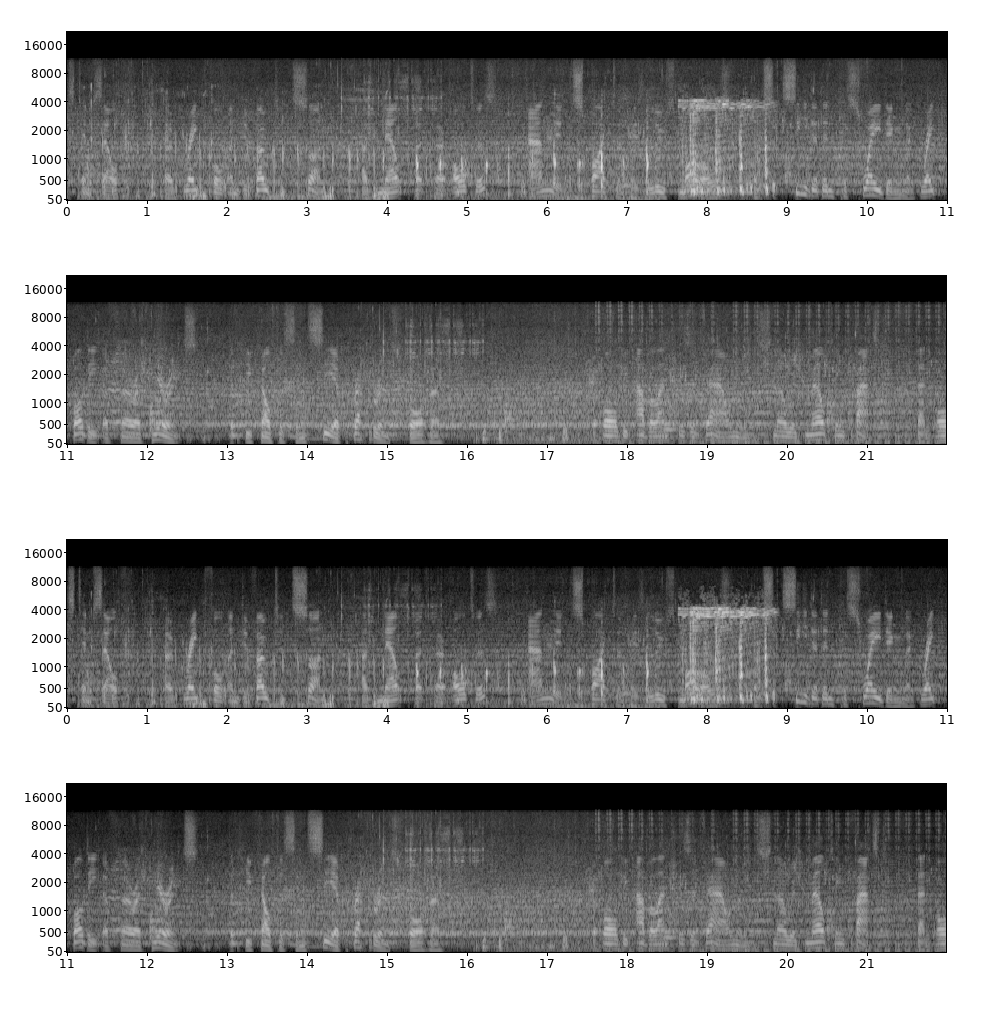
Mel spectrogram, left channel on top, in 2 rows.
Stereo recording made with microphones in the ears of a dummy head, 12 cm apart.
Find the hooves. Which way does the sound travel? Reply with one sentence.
In this clip you hear the hooves move to the right.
